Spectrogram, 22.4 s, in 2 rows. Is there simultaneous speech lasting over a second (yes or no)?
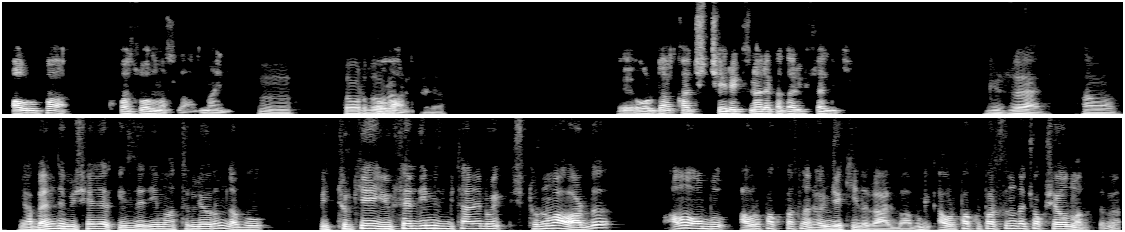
no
